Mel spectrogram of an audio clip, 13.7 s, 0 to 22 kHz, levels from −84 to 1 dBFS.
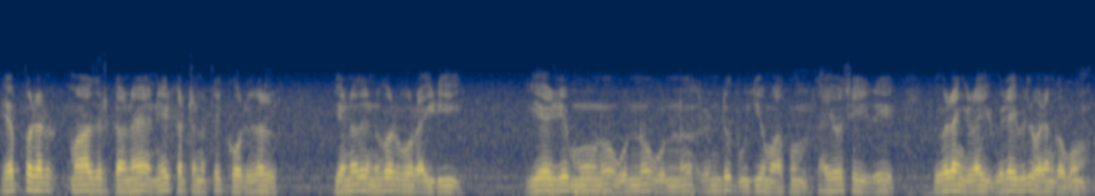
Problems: constant background noise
